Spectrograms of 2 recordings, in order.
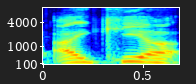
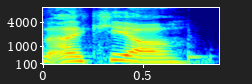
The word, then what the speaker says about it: IKEA: on the radio solidly we have been saying IKEA wrong Oh God right is it it's pronounced IKEA IKEA IKEA here ikea swedish yes so yeah that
